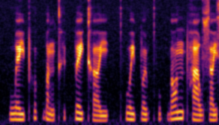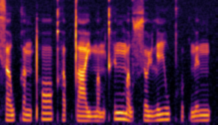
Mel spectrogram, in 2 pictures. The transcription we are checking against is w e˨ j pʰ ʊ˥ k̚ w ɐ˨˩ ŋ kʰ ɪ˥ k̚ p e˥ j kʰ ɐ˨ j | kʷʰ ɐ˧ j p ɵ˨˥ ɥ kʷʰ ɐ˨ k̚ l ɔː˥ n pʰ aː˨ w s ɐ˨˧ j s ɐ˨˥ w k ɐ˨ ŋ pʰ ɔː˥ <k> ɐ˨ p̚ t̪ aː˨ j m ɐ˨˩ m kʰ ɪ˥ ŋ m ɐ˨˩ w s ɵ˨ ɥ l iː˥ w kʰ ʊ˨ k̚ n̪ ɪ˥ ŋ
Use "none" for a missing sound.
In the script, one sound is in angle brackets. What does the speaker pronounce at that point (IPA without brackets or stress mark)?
kʰ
